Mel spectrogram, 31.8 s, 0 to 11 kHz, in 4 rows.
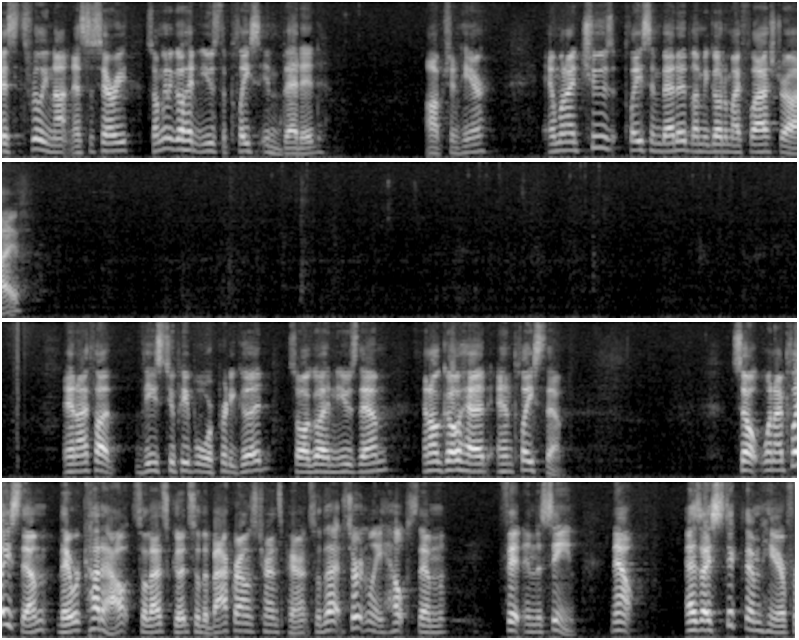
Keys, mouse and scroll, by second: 3.6 click, 7.5 click, 10.8 click, 11.0 click, 12.7 click, 13.0 click, 13.8 click, 13.9 click, 15.0 click, 15.2 click, 16.8 click, 21.1 click, 23.6 click.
